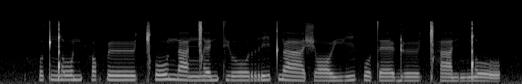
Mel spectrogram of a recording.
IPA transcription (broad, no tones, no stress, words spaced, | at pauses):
hotŋ͡ǃoːnʲhɔk͡pøː ǀʰo naŋ͡ǀɛnʲtʲoːrit ɳaːʃɔːji potɛːɖøːǀʰanʲ ŋ͡ǃo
